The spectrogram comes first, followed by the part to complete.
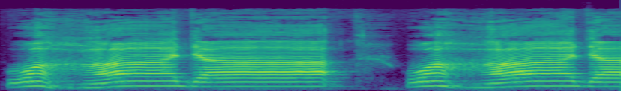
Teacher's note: جیم کو ایک الف کے برابر لمبا کر کے پڑھیں گے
